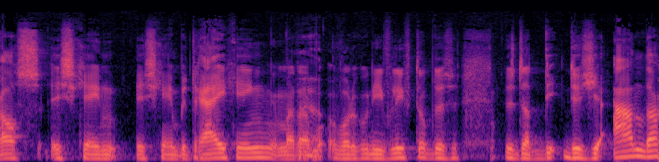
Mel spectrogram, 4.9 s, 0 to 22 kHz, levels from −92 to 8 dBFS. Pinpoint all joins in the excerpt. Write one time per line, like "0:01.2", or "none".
none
